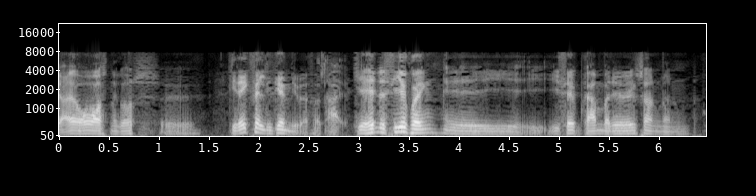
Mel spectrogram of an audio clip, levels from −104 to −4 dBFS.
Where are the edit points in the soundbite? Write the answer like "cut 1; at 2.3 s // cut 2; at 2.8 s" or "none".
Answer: none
